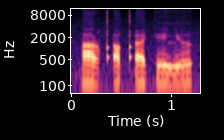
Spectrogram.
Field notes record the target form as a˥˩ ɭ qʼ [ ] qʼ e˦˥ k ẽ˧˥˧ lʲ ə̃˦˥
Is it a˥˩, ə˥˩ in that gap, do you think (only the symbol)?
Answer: ə˥˩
